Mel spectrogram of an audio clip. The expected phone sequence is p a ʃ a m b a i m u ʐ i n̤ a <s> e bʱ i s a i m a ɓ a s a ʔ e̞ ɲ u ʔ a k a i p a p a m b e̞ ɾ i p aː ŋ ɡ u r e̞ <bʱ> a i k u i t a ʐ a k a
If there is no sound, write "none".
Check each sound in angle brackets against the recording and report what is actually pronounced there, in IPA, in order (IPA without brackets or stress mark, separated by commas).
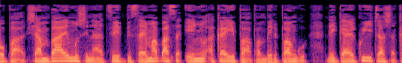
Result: t͡s, ɡʱ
